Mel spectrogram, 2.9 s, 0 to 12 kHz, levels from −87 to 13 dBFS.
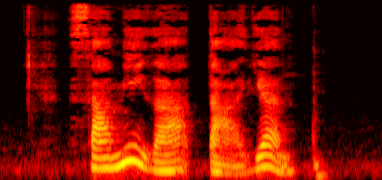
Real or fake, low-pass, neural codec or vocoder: real; 10.8 kHz; none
